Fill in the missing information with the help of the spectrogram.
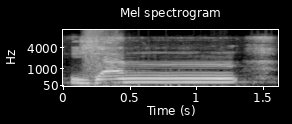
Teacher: नून साकिन के बाद कॉफ हुरूफ इख्फा से है, तो यहाँ पे गुन्ना करना है। कॉफ हुरूफ मुस्तालिया से भी है, इसको मोटा पढ़ना है।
